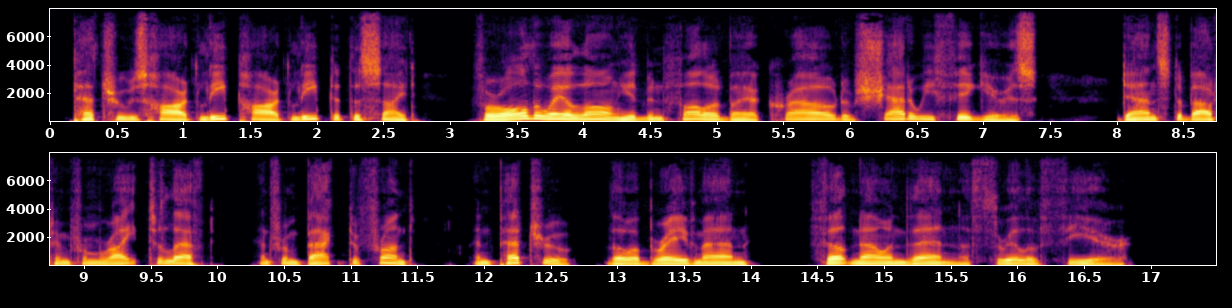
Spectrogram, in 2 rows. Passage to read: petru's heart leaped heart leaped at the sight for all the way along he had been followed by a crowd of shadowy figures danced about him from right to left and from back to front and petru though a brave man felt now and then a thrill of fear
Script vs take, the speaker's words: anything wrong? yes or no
no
